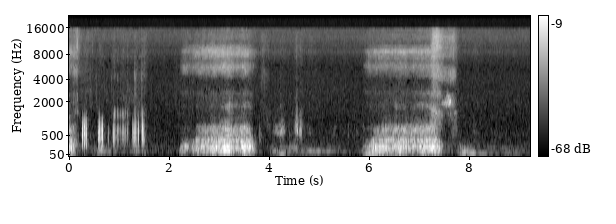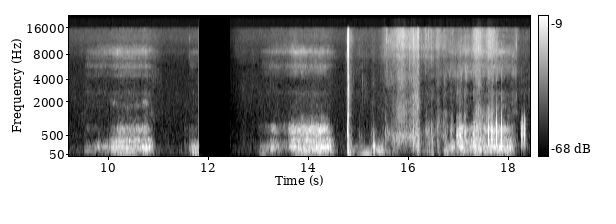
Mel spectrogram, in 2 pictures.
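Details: Snoring in deep sleep: loud rattling snores on each breath in, roughly every four seconds, with quieter breathing between.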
